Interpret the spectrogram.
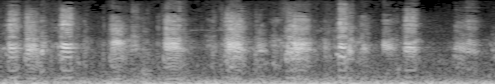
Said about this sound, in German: Nanu, es quakt ja schon wieder. Ach ja, jetzt aber die endgültige Erklärung. Kurz vor Spielende verläuft sich eine Entenfamilie vom benachbarten Olympiasee ins Stadion. Eine der Wildenten watschelt sogar über den Spielfeldrand.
